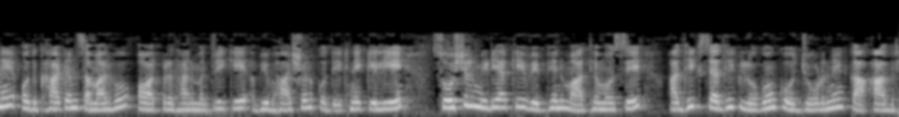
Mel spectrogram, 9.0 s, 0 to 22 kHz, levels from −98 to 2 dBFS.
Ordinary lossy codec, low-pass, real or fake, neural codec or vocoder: none; none; real; none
